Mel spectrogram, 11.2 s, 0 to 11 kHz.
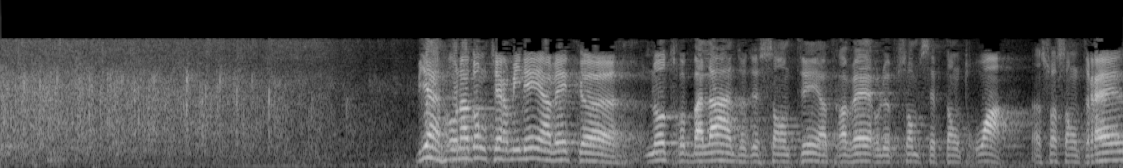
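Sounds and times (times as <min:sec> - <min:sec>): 
church congregation applauding: 0:00.0 - 0:04.0
speech: 0:04.2 - 0:11.2.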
